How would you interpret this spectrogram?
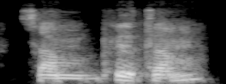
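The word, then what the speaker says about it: sambhṛtam: sambhru This bhru is that bhra in that bhru. It's the fourth letter in the pavarga, so it has to be aspirated. sambhrutam prusha Say prusha.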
